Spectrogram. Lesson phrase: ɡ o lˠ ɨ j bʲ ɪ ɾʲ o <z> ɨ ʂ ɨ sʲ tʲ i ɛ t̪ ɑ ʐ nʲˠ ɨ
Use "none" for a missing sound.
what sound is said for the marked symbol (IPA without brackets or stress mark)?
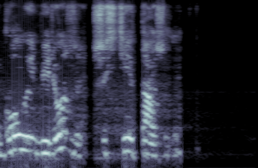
z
